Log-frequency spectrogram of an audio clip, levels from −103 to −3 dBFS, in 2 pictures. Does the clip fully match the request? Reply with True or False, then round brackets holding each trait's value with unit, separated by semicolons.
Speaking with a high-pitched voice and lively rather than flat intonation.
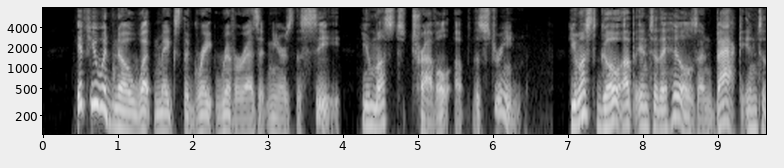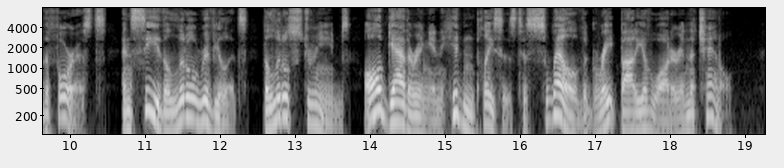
False (120 Hz; 9.0 semitones)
